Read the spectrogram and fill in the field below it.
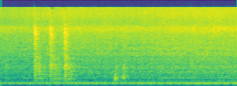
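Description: Onion frying in oil with black cardamom in a home kitchen, giving a steady, faint sizzle with a few sharp clinks of stirring near the start.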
